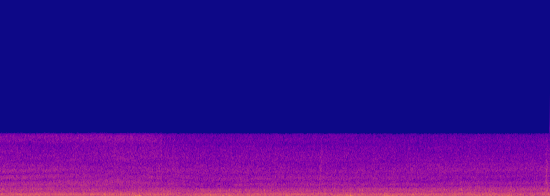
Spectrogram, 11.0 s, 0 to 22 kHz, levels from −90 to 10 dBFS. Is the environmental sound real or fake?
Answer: fake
